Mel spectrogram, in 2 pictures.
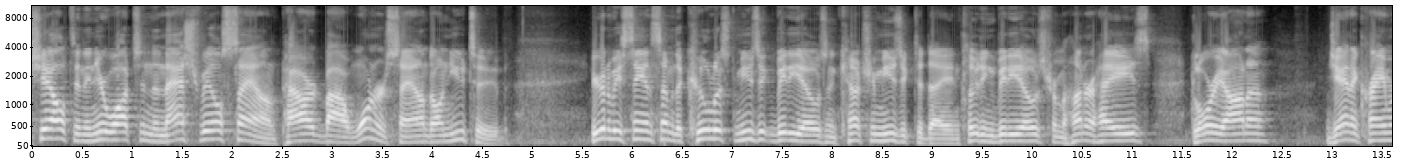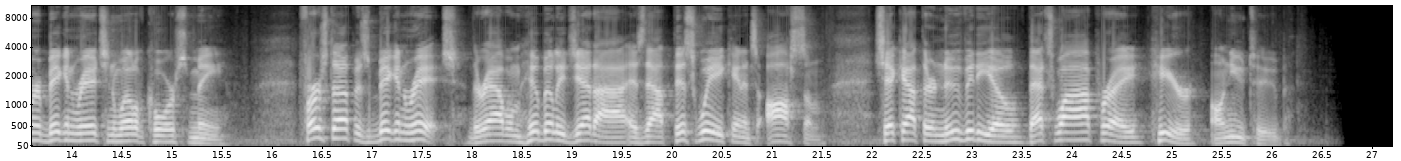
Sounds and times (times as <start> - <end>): Speech: 0.0 - 4.8, 5.6 - 15.6, 16.3 - 26.3.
